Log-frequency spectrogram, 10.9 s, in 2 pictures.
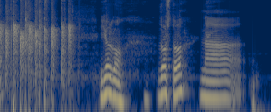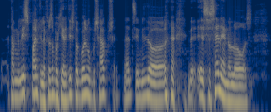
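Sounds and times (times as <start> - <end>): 
people clapping: 0.0 - 1.7
speech: 2.0 - 4.9, 5.6 - 10.8.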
